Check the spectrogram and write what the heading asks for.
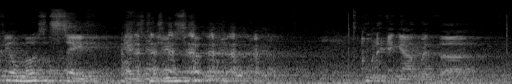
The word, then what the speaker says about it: Juzo: I always say Max White's character's name wrong. Juzo.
